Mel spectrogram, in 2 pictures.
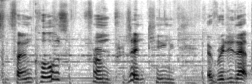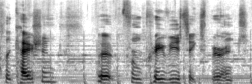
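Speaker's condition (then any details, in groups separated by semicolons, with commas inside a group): Cerebral palsy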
